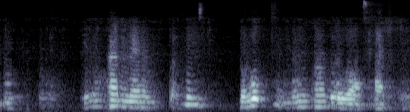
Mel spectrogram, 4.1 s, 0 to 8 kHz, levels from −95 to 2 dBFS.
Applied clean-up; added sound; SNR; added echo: neural mask model DeepFilterNet 3.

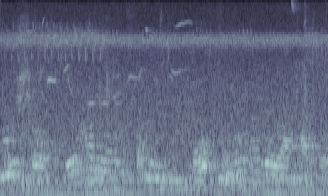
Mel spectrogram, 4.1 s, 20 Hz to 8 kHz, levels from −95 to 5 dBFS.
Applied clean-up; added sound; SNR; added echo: none; Cricket; 4 dB; reverberation time 2.8 s.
